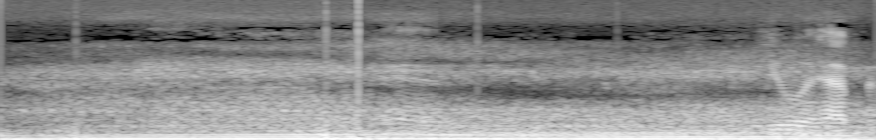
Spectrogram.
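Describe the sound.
A loud car exhaust rumbles in a deep, heavy drone that holds steady from start to finish.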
